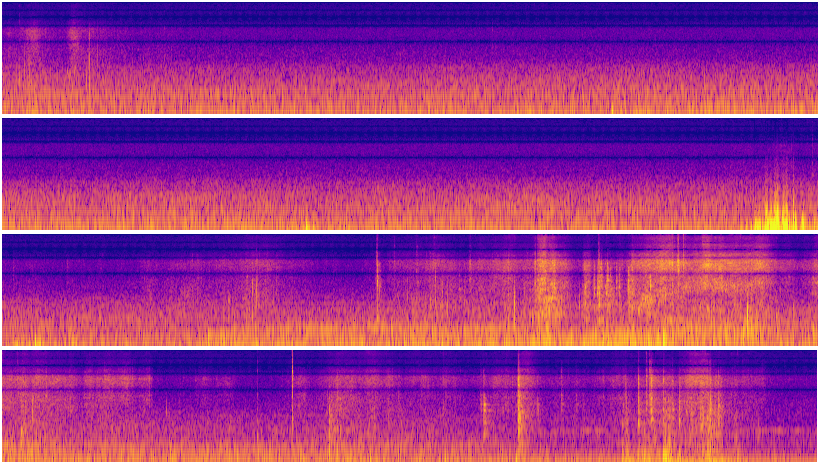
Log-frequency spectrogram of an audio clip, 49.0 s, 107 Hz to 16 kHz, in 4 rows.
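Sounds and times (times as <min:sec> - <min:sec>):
deep rumble from the sky: 0:00.0 - 0:48.9
rushing hiss: 0:30.2 - 0:46.1.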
